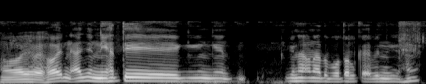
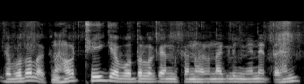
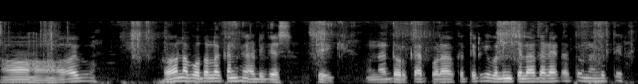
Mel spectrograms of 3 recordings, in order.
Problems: background sounds at intervals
